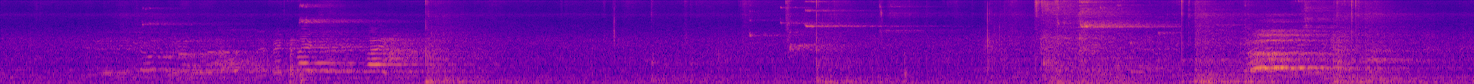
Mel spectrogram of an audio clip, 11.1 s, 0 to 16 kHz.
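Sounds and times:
players calling out: 0:08.4 - 0:10.5.

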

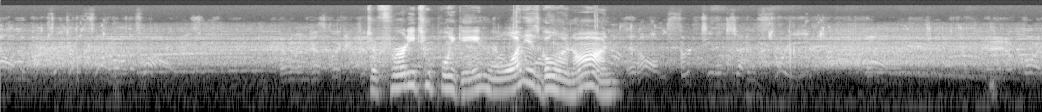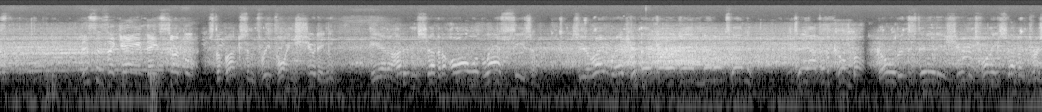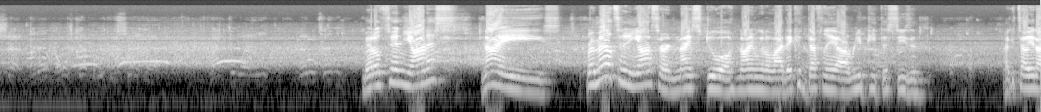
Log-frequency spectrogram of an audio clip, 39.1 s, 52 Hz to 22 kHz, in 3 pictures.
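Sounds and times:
arena crowd noise: 0:00.0 - 0:39.0
commentators talking: 0:00.9 - 0:07.8, 0:29.2 - 0:39.0.

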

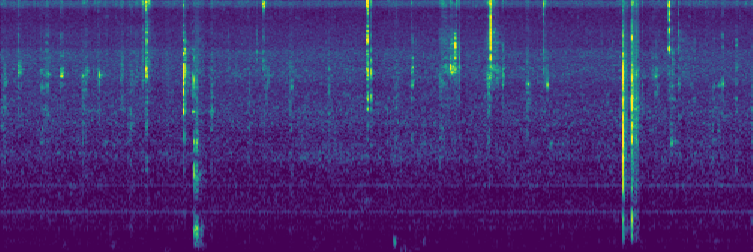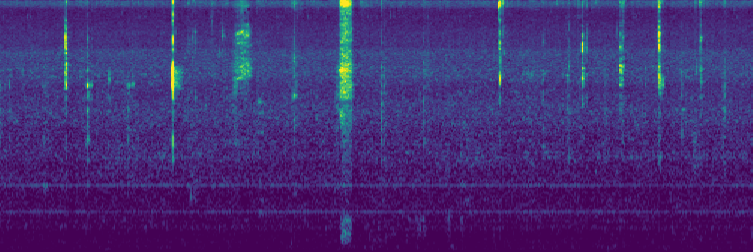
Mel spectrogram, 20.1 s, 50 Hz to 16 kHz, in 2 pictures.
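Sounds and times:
mouth smacks while chewing: 0:00.1 - 0:07.4.

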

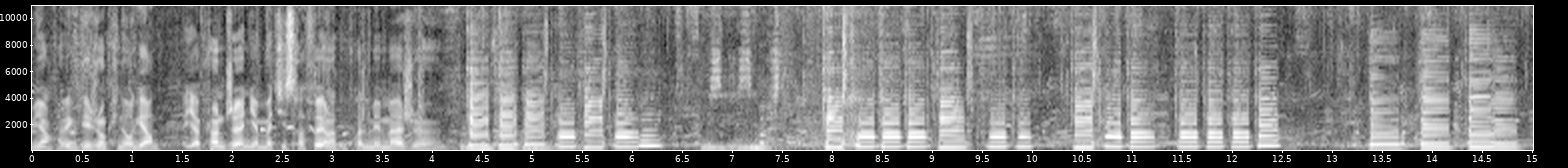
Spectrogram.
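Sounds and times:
saxophone playing tune: 0:04.0 - 0:15.0.

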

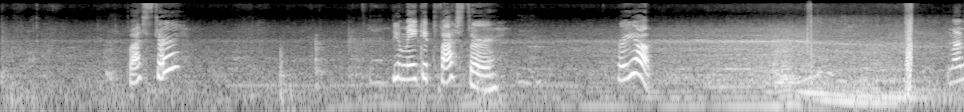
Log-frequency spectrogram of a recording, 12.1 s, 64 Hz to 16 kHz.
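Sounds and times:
motor vehicle passing by: 0:04.6 - 0:12.0.

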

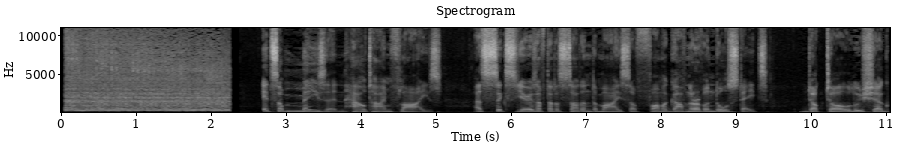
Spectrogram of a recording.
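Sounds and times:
sustained horn-like chord: 0:00.1 - 0:02.3.

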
